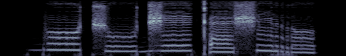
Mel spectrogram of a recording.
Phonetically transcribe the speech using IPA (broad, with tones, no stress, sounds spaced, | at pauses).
b oː˦ t͡ʃ uː˨ d͡ʒ eː˦ kʼ ɛ˨ ʃ ĩ˦ r ʊ˨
